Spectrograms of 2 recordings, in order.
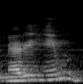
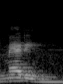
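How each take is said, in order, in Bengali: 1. দুটো আলাদা শব্দ, h এর ধ্বনি রাখা হয়। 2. একসাথে একটা শব্দের মতো জুড়ে যায়, h বাদ যায়। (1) "দুটো বর্ণ মানে দুটো শব্দ" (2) "একটা শব্দের মতো শোনা যাচ্ছে"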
